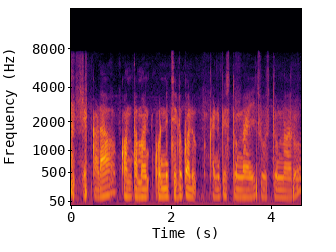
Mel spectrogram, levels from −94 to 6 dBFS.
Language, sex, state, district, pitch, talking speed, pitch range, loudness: Telugu, male, Andhra Pradesh, Manyam, 105 Hz, 80 wpm, 100-110 Hz, -20 LUFS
